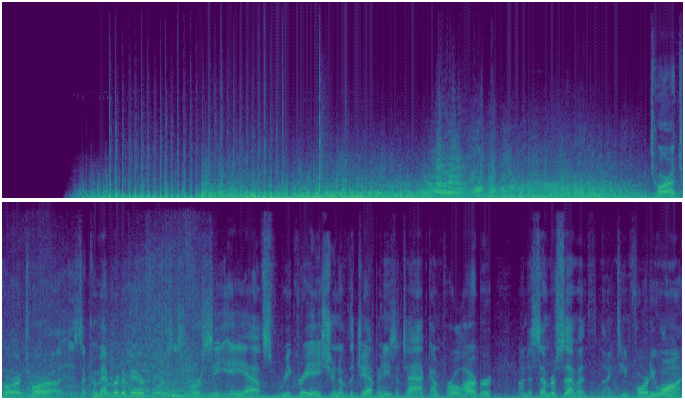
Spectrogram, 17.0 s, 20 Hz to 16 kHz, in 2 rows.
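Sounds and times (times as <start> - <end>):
heavy rumble of a blast: 0.9 - 17.0
rapid sharp cracks: 1.4 - 4.8
low-passing aircraft engine: 4.2 - 17.0.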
